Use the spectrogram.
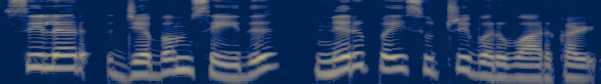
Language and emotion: Tamil, neutral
